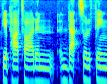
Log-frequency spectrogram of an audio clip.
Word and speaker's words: apartheid: That's what apartheid.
